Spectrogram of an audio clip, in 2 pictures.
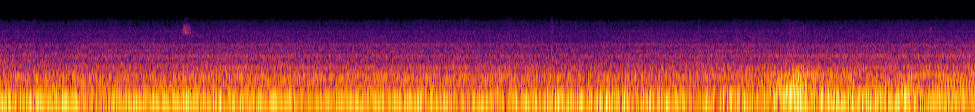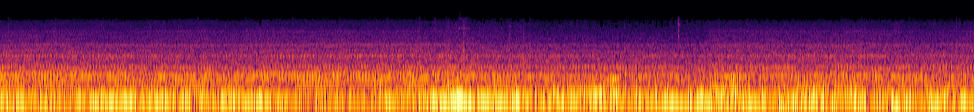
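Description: Cabin sound of an Isuzu Panther driving along a road: a steady engine hum under tyre and road noise, with a brief louder bump about twelve seconds in.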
